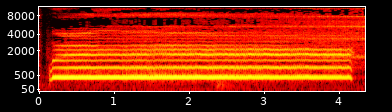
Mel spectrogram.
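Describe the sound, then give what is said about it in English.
An alarm clock rings with a loud, steady buzzing tone, one unbroken note rich in overtones that holds for about four seconds and then cuts off abruptly. No one speaks. “No, it wasn't butterfly wings. It was the alarm clock.”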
